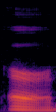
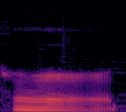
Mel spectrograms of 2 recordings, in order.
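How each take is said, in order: First: The word starts with a vowel, no H sound. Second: The word starts with a strong, clear H sound. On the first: This is how the speaker normally says it. "I say I say herb" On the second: This is said on stream to annoy people. "it's a very strong herb"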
